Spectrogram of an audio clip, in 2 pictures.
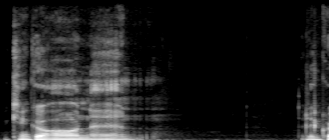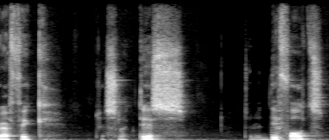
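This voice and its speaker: A deep-voiced audio-visual technician takes things slowly in this hands-on audio tutorial. Addressing viewers as "guys," he talks casually and thinks out loud as he adjusts his equipment.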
